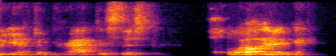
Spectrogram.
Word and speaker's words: Chłodnik: Chłodnik. Chłodnik. Which is? Chłodnik. It's spelled chłodnik.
